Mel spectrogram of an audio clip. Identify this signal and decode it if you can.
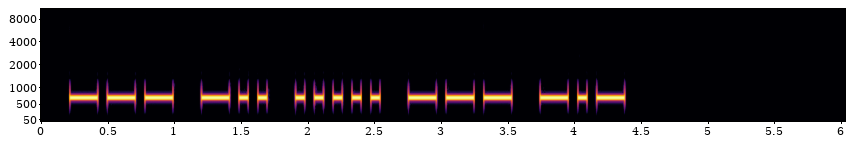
Morse code, heard as a keyed tone, about 17 wpm, 700 Hz. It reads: OD5OK
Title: DXCC-100 Call Signs - 5 Characters - 17wpm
